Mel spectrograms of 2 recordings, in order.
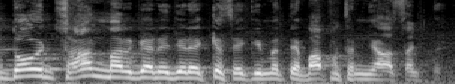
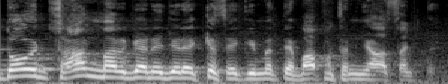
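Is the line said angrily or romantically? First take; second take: angrily; angrily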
